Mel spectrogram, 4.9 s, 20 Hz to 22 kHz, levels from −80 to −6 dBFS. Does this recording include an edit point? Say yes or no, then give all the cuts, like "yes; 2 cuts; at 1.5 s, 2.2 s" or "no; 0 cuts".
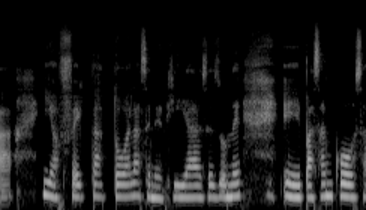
no; 0 cuts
